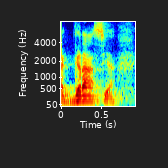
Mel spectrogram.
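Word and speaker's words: gratia: Ya de ahí en latín es gracia, Sí, se escribe con T, pero se pronuncia gracia.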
